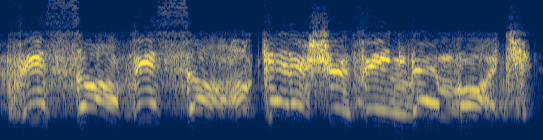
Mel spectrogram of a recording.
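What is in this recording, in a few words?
Hungarian searchlite mood med, speech; War Thunder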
